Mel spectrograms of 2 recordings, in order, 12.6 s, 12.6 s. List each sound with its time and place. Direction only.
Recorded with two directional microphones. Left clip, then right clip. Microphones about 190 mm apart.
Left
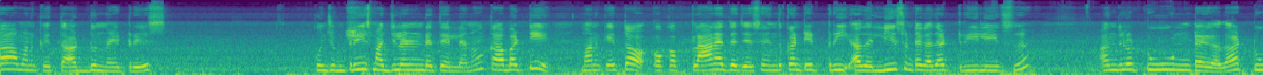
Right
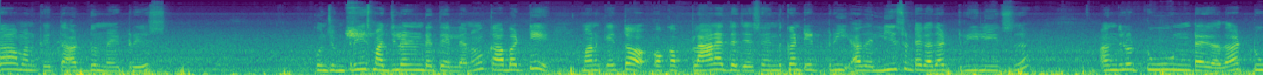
0.0 s a woman's voice: 5° left (ahead or behind)
3.2 s a woman's voice: 10° left (ahead or behind)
